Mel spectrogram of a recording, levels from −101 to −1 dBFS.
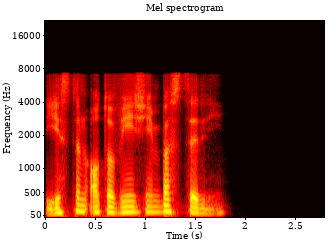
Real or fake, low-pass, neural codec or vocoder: fake; 7.2 kHz; codec, 16 kHz, about 1 kbps, DyCAST, with the encoder's durations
